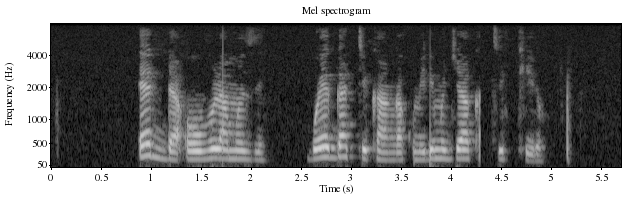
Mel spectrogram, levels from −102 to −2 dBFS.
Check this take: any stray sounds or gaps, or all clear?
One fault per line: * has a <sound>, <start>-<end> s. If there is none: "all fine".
* has a dropout, 4.3-4.4 s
